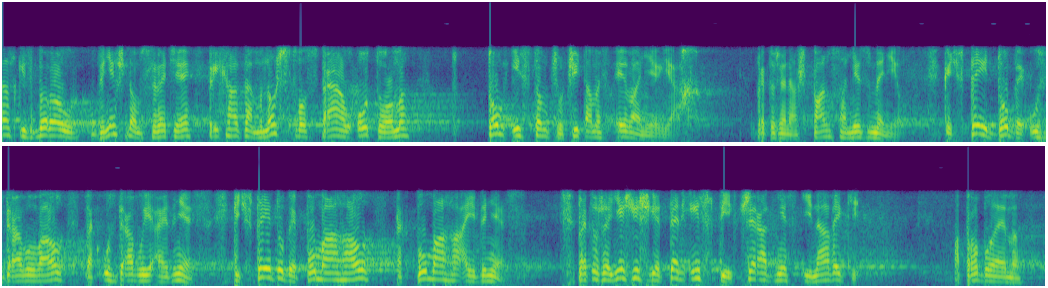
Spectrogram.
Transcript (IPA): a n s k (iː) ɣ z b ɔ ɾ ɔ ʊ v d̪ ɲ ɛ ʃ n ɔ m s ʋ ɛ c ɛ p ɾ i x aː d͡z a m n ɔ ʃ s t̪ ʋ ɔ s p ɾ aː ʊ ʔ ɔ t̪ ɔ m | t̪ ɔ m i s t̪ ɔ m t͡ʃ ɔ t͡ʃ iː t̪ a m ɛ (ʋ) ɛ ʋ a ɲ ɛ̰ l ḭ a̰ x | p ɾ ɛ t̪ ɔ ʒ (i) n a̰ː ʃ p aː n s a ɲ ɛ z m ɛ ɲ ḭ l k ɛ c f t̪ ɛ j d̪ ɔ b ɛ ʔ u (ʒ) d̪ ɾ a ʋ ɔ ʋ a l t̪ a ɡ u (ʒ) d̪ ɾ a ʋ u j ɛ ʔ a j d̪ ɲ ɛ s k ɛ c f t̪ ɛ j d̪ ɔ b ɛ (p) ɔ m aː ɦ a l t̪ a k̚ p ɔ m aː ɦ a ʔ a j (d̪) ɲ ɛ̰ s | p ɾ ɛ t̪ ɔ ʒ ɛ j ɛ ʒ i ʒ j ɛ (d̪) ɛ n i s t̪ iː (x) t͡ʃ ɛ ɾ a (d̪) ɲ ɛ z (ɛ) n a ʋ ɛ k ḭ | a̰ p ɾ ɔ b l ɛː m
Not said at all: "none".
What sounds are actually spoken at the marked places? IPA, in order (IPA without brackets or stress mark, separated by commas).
i, v, ɛ, z, z, p, d̪, t̪, f, d̪, i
